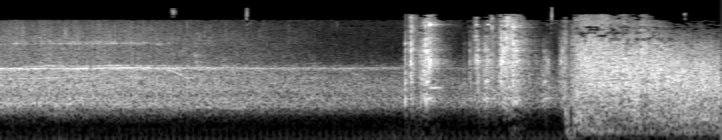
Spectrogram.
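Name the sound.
gunshot sound effect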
